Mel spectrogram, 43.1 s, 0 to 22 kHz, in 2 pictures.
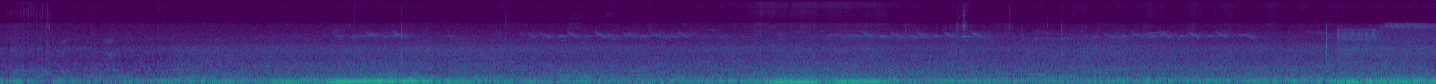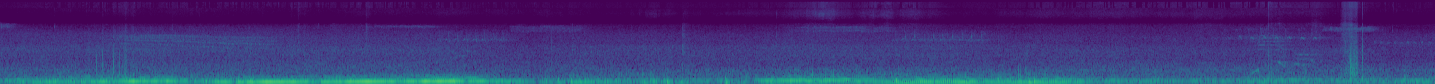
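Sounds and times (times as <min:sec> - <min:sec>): songbird chirping: 0:04.8 - 0:43.0
rain hiss: 0:08.6 - 0:42.4
low rumbling surges: 0:18.8 - 0:41.6.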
